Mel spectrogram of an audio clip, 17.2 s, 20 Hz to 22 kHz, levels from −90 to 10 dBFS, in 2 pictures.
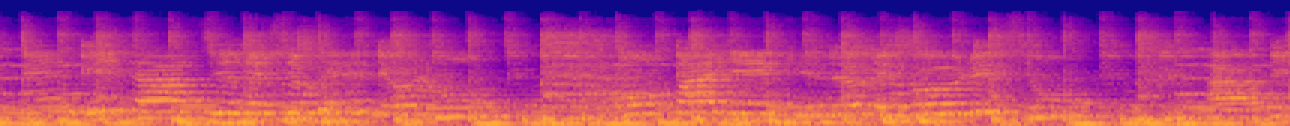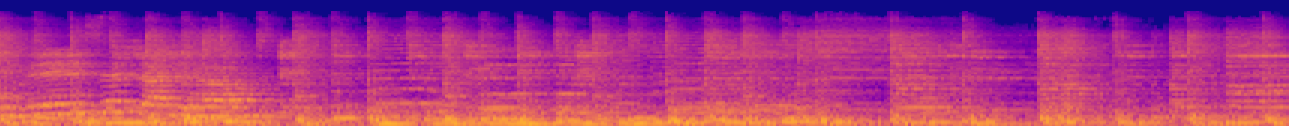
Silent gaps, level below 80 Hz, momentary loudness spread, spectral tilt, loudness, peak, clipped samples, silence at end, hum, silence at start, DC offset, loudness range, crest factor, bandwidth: none; -24 dBFS; 7 LU; -5.5 dB/octave; -15 LUFS; 0 dBFS; under 0.1%; 0 s; none; 0 s; under 0.1%; 4 LU; 14 dB; 14.5 kHz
